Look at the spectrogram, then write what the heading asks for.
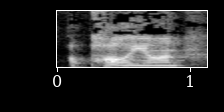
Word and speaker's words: Apollyon: fallen angel now once again this is correctly pronounced apollyon slash a pad on folks I've never heard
